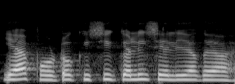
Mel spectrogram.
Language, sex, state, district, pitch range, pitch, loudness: Hindi, male, Uttar Pradesh, Shamli, 215-230 Hz, 225 Hz, -17 LUFS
